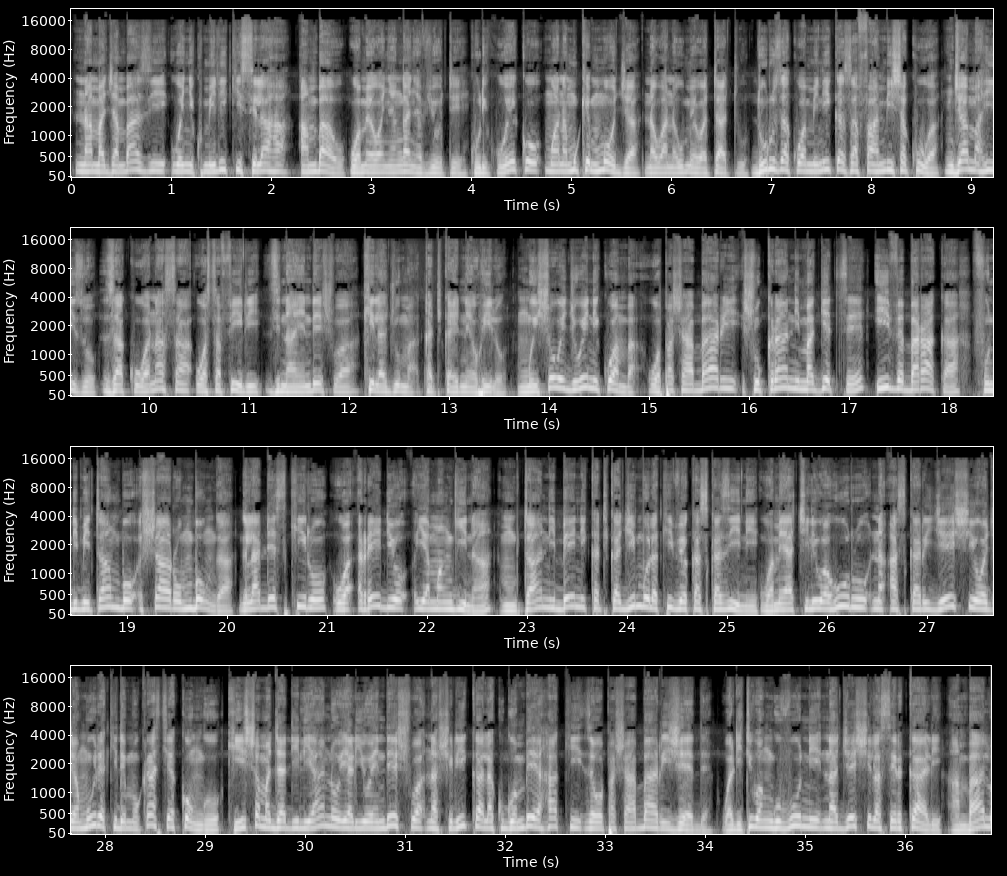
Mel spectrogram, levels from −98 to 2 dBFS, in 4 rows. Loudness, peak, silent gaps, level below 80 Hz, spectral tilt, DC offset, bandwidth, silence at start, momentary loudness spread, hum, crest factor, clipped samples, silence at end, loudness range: -16 LUFS; 0 dBFS; none; -38 dBFS; -5 dB/octave; under 0.1%; 19.5 kHz; 0.05 s; 4 LU; none; 14 dB; under 0.1%; 0 s; 1 LU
